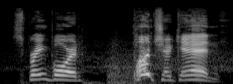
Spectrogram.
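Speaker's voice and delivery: very loud, high voice cracking and breaking. Commentator calling the match as Joe picks Colby up, voice cracking. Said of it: "Don't mind the voice crack".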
